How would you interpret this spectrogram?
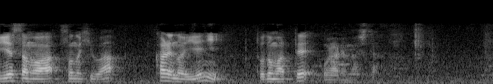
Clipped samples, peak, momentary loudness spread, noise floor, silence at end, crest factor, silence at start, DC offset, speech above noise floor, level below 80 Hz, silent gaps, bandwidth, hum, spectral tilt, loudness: under 0.1%; 0 dBFS; 21 LU; -44 dBFS; 0 s; 24 dB; 0 s; under 0.1%; 21 dB; -50 dBFS; none; 7.4 kHz; none; -4.5 dB/octave; -22 LUFS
